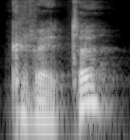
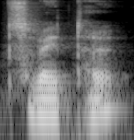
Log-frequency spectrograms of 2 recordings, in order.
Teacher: les groupes kv et gv ont été palatalisés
